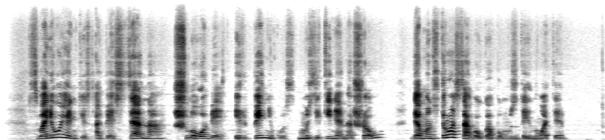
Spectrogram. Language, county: Lithuanian, Panevėžys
